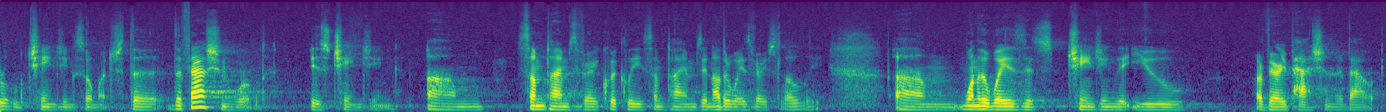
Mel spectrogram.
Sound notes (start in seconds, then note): none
